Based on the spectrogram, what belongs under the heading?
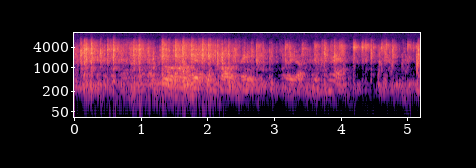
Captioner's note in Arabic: الناس يتحادثون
